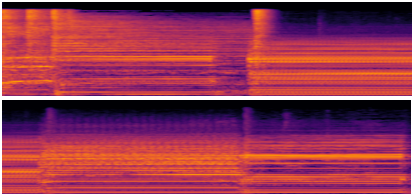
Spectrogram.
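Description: Live rock band: drums stop about half a second in, leaving long sustained chords on distorted electric guitar with keyboard, the chord changing about every second and a half, four chords in all.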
